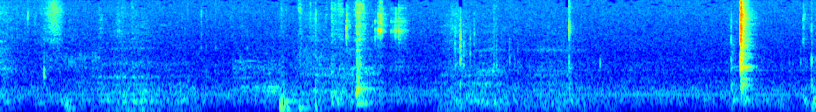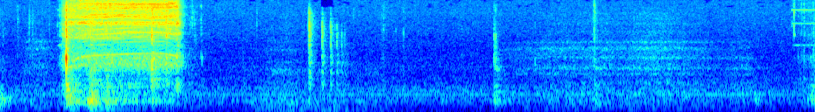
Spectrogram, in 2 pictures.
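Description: Cordless DeWalt drill-driver running in one short spurt of about half a second, about halfway through, backing out a self-tapping screw. Around it, faint clicks and handling knocks of the driver against the metal case.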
